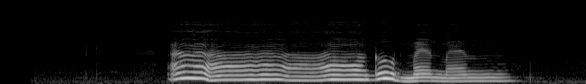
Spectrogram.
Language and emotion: Russian, positive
